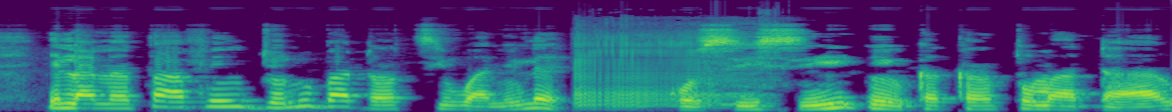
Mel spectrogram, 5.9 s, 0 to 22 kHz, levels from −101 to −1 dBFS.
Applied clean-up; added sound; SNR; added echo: classical method Wiener filter.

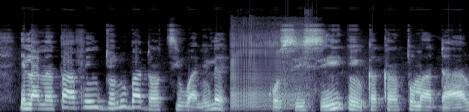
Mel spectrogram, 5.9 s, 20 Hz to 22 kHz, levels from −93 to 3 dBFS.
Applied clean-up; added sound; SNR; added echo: none; Fart; 11 dB; none.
